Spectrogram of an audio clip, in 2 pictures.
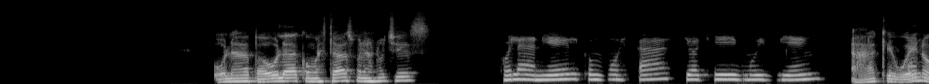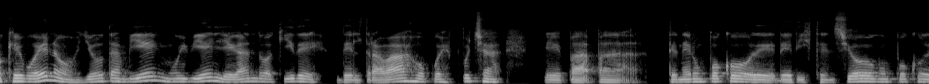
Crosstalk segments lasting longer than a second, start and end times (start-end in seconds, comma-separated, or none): none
